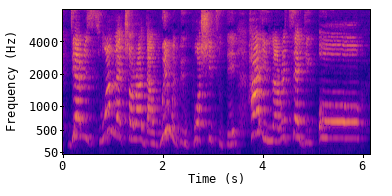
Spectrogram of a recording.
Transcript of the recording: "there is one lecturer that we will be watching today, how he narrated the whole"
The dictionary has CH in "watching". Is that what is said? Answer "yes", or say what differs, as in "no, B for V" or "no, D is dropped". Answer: no, SH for CH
